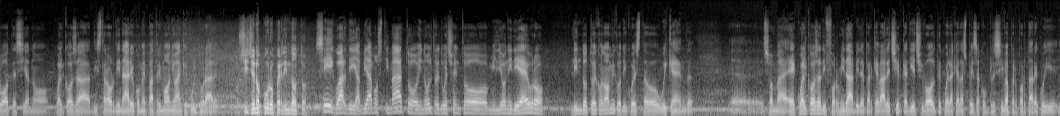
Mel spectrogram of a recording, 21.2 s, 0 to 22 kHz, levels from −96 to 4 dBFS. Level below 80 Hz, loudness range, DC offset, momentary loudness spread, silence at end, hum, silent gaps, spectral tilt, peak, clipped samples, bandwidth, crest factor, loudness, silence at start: -50 dBFS; 6 LU; under 0.1%; 12 LU; 0 s; none; none; -6 dB/octave; 0 dBFS; under 0.1%; 13 kHz; 20 dB; -21 LUFS; 0 s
